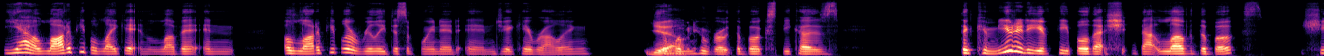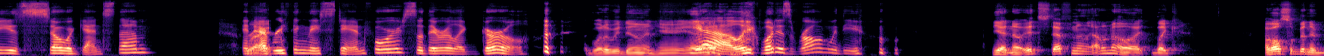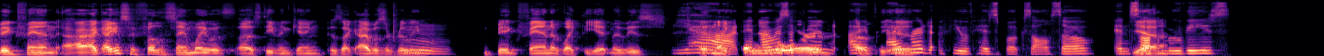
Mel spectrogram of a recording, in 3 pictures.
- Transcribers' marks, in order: chuckle; laughing while speaking: "you?"; tapping
- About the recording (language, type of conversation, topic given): English, unstructured, What’s a movie that really surprised you, and why?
